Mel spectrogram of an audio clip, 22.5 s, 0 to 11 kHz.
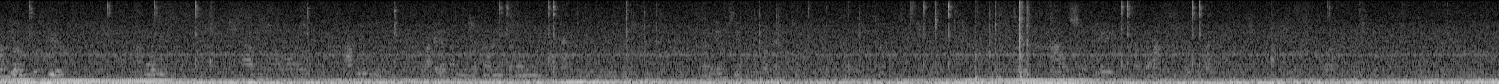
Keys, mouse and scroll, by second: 0.4-1.8 ctrl+drag, 2.3 ctrl+click, 3.1 ctrl+scroll up 2, 4.5 ctrl+middle click, 5.5 ctrl+click, 7.4 click, 8.2 click, 9.2-12.0 typing, 12.7 ctrl+a, 13.8 click, 14.4-15.3 typing, 16.8 click, 17.8 click, 19.0-19.3 scroll up 2, 19.9-22.4 drag.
